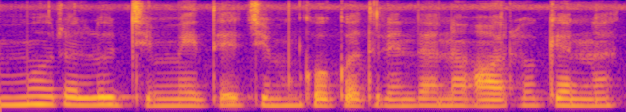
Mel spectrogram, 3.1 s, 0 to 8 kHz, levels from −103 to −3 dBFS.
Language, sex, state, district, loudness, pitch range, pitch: Kannada, female, Karnataka, Chamarajanagar, -22 LUFS, 180-195 Hz, 185 Hz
